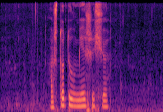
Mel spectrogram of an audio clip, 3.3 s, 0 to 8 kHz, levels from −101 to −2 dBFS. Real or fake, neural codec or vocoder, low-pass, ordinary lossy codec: real; none; 7.2 kHz; none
